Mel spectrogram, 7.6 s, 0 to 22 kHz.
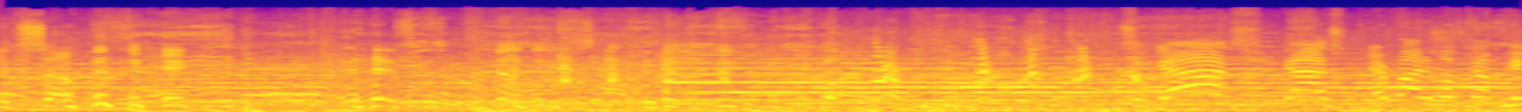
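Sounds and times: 
laughter: 0.0 - 7.6
murmur of people's voices: 0.0 - 7.6
speech: 0.2 - 5.0, 5.8 - 7.6
train horn blaring: 1.0 - 7.6
train rumbling past: 2.3 - 7.6.

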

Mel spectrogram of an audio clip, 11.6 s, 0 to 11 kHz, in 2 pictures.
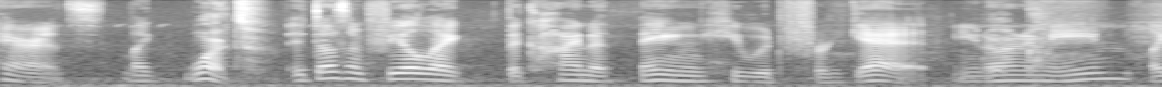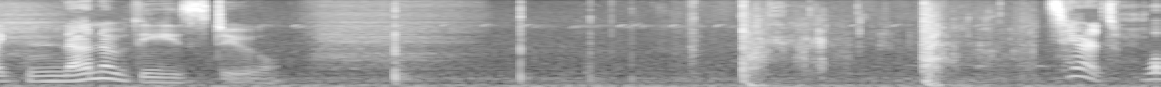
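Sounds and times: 
speech: 0.0 - 7.4, 11.1 - 11.6
stomping on apples: 7.6 - 11.1.

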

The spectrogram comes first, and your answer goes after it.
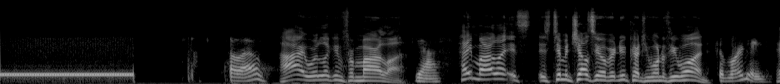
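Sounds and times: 
telephone dial tone of an outgoing call: 0.0 - 1.4
speech: 2.3 - 7.7.

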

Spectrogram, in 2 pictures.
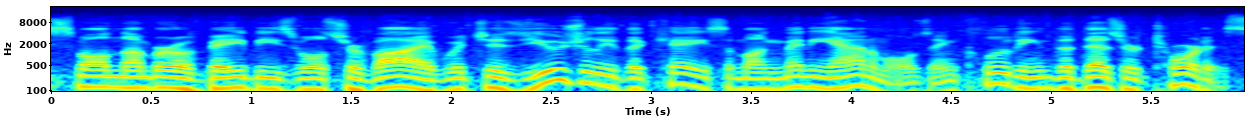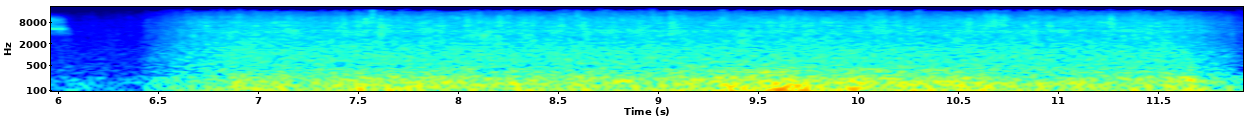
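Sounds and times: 
speech: 0.0 - 6.8
heavy summer rain hissing across surfaces: 0.0 - 11.9
deep rumble of thunder: 6.5 - 11.9.

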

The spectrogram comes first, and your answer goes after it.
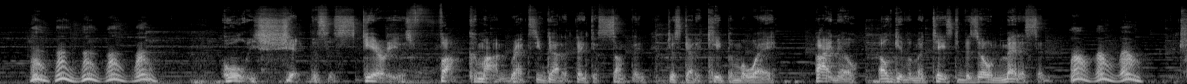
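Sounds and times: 
pit bull barking while circling: 0.3 - 1.6, 10.7 - 11.5
speech: 0.6 - 11.8.

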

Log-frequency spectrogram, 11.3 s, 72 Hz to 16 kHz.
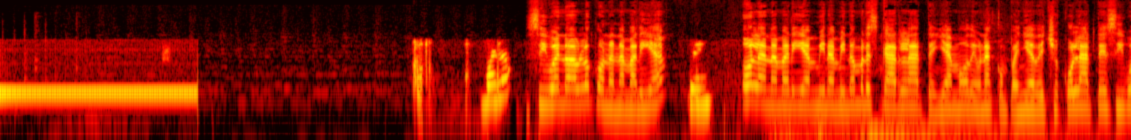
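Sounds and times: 
telephone ringing on an outgoing call: 0.0 - 2.0
speech: 4.9 - 11.3.

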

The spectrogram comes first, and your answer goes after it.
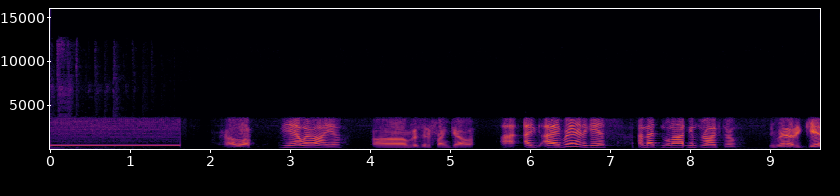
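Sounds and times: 
telephone dial tone: 0.0 - 1.6
speech: 3.0 - 9.6.

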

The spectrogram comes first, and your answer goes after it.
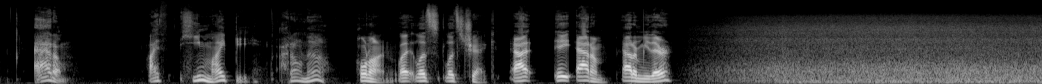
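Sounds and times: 
speech: 0.4 - 0.8, 1.5 - 6.8
steady rushing roar: 6.8 - 10.4.

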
